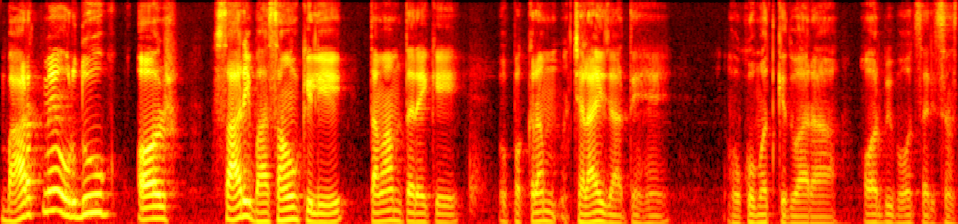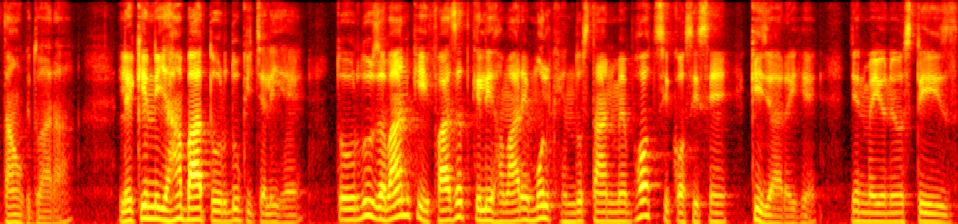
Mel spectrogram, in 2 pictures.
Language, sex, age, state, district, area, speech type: Urdu, male, 18-30, Delhi, North East Delhi, urban, spontaneous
